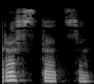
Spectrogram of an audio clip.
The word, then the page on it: rasstat'sja: Russian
